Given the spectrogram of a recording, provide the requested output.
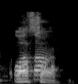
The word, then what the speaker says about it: croissant: Yeah, croissant. Croissant. That's pretty good. That's how you say it.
